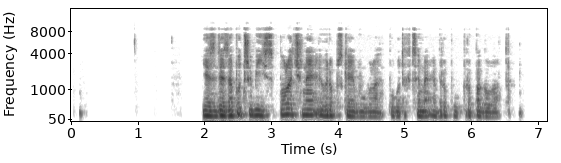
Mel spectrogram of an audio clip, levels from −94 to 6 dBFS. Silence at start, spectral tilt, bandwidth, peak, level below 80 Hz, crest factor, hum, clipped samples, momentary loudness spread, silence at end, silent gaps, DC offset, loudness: 0.15 s; -4.5 dB/octave; 9.4 kHz; -8 dBFS; -62 dBFS; 20 dB; none; under 0.1%; 12 LU; 0.4 s; 0.27-0.94 s, 1.05-1.44 s, 1.70-1.95 s; under 0.1%; -25 LUFS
